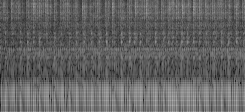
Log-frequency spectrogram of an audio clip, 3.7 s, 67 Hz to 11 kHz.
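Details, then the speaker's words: Suzuki LT50 two-stroke quad first start after 5 years sitting, on choke: loose, uneven metallic rattle riding over the idle putter at about three per second; rattle from the clutch springs. "That rattling you can hear is the clutch, the springs on the"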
